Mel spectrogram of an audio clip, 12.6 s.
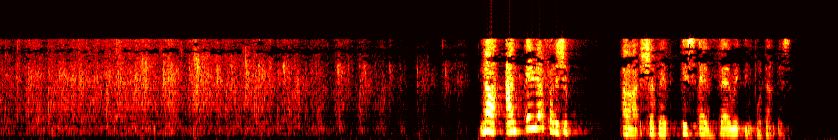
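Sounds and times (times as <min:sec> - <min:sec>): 
audience clapping hands: 0:00.0 - 0:07.1
speech: 0:07.2 - 0:08.6, 0:09.3 - 0:12.0.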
